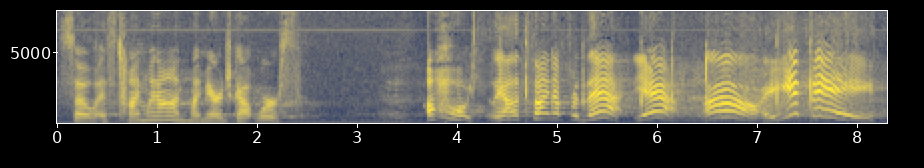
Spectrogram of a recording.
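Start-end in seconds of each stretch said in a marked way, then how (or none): 3.7-8.2 high, loud mock cheering; sarcastic enthusiasm. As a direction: cheer with exaggerated fake delight. Sarcastic cheer about worsening marriage.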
